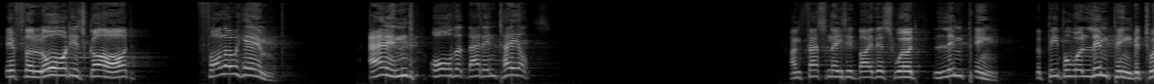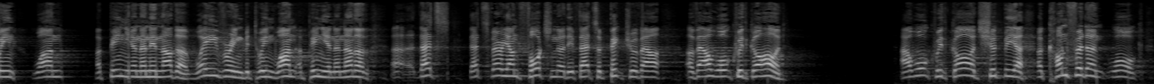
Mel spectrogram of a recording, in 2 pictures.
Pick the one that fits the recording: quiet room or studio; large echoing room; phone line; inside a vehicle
large echoing room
